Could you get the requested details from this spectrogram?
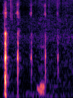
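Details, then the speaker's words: Sleeping French Bulldog in the room during an interview: quiet snuffling clicks and a brief low, rattly snort over steady room hum; snoring that varies with how she holds her head. "le are wondering, that's your dog snoring, yes? Yeah. I can imagine people are, what does that sound?"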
